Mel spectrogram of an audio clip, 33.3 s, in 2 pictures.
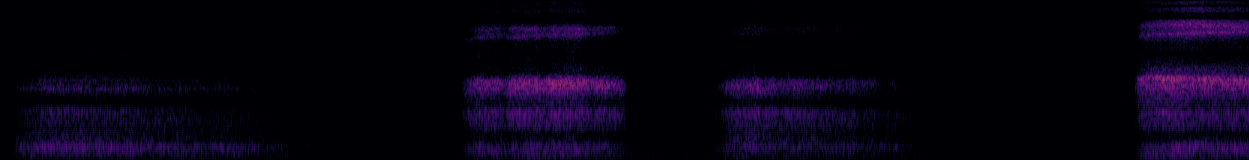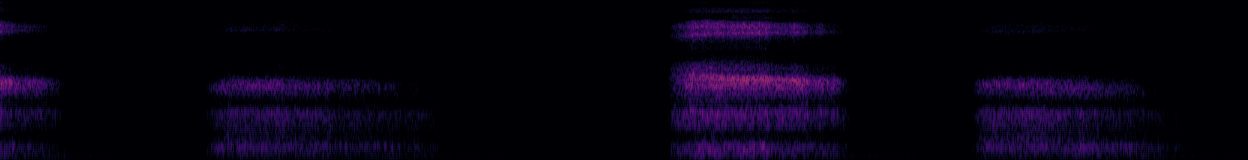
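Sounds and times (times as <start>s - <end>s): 
sleeping breathing: 0.2s - 3.9s, 6.2s - 8.4s, 9.5s - 12.2s, 15.2s - 17.6s, 19.4s - 22.6s, 25.6s - 28.0s, 29.6s - 32.5s.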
